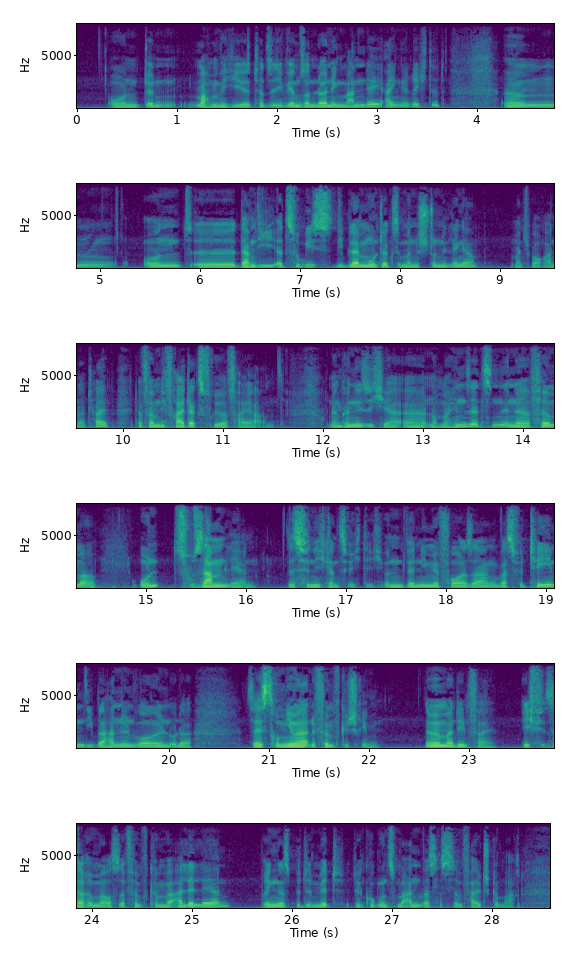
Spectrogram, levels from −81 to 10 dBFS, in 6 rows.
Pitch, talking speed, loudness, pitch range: 120 Hz, 230 wpm, -18 LUFS, 110-135 Hz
